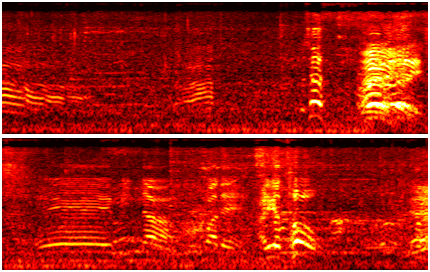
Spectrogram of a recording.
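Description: A man speaks up loudly to a group of men.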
